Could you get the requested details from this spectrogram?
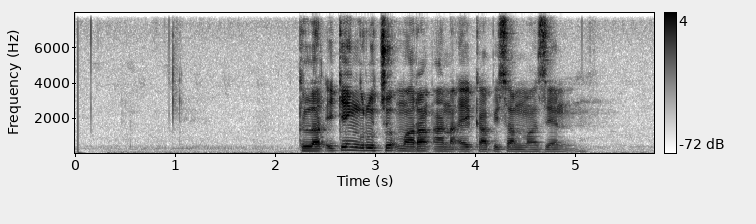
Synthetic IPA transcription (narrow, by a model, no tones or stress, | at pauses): ɡ̥əlarʔikiŋəɾud̥ʒ̥ʊʔmaɾaŋʔanaʔekapisanmasɪn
